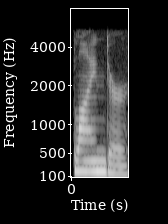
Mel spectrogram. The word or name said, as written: blinder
